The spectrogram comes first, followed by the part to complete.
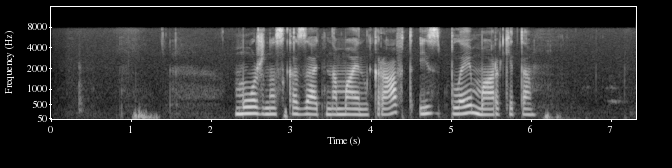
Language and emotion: Russian, neutral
